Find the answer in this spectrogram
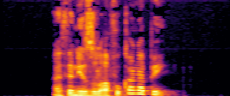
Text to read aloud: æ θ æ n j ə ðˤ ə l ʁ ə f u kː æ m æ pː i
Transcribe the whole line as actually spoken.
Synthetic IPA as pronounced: æ θ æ n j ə zˤ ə l ʁ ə f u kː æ n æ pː i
